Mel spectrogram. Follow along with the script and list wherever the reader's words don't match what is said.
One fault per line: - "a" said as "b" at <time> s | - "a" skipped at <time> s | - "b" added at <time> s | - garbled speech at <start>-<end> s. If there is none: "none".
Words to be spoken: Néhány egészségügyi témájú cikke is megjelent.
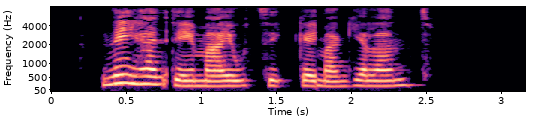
- "egészségügyi" skipped at 0.8 s
- "is" skipped at 1.8 s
